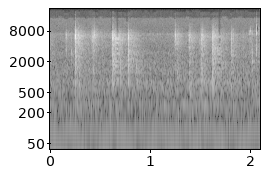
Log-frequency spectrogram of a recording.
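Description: Light clicking keystrokes on a computer keyboard while coding a Python program, a scattered run of soft taps with a low steady hum underneath and no talking.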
